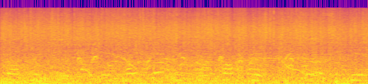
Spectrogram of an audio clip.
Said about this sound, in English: And São Paulo is like that too, with the rain. Exactly like that. It's summer there, every day, boom.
